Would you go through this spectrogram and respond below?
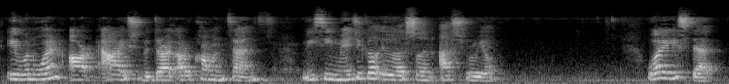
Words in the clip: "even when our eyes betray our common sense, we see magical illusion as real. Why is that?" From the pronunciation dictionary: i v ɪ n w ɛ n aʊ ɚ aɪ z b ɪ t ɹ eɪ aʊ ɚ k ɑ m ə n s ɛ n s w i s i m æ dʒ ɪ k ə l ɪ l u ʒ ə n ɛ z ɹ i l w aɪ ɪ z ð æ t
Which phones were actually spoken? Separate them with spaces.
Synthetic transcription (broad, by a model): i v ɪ n w ɛ n aʊ ɚ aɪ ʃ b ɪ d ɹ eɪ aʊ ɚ k ɑ m ə n s ɛ n s w i s i m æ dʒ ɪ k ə l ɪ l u s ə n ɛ s ɹ i l w aɪ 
